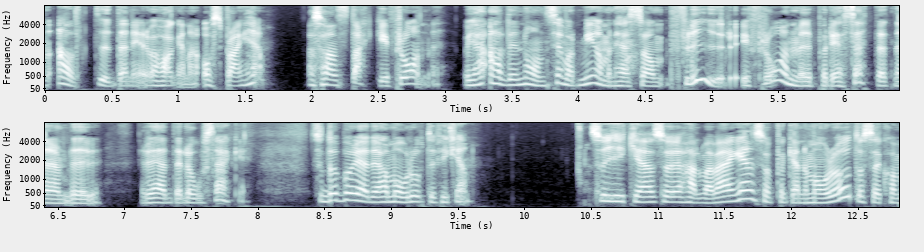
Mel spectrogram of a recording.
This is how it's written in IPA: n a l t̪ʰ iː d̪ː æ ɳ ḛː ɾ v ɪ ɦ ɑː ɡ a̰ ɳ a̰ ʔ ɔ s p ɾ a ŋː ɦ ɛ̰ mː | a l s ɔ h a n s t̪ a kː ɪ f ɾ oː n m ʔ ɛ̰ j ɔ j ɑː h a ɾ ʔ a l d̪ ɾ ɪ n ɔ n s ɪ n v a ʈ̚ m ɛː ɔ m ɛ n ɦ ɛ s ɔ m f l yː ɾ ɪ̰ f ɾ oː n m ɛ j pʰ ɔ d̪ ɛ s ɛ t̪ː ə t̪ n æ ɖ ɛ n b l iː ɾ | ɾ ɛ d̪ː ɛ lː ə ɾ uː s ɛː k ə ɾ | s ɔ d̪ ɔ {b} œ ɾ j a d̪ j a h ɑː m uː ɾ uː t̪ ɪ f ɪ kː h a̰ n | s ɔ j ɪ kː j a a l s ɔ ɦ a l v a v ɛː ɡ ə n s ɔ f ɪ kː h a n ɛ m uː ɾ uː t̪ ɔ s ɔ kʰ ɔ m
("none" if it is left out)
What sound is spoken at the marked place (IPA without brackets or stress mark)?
b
